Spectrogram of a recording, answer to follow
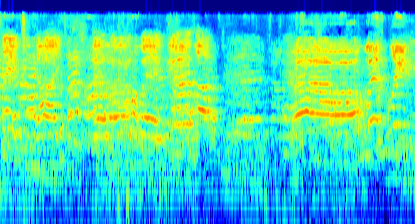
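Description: Young children singing together in high voices, with long drawn-out notes and a softer stretch about halfway through.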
